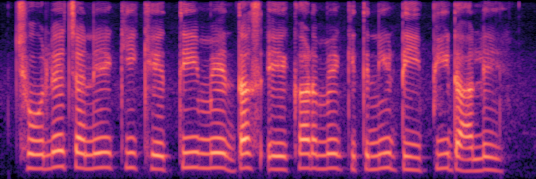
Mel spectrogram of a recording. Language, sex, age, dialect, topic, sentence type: Hindi, female, 18-24, Awadhi Bundeli, agriculture, question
